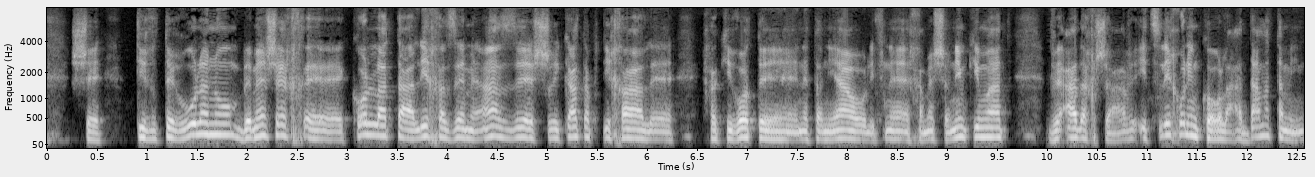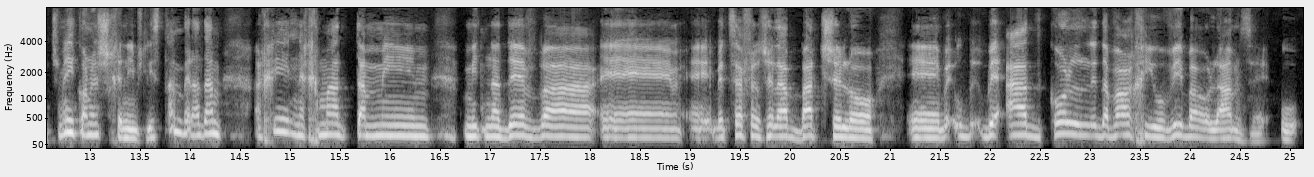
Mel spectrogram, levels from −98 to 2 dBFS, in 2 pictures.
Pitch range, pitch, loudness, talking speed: 140-180 Hz, 155 Hz, -16 LUFS, 120 wpm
